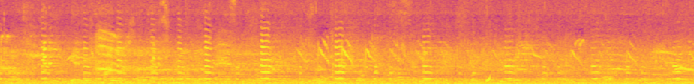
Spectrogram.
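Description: Birds calling: many short, quick chirping and honking calls over a steady low rumble.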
